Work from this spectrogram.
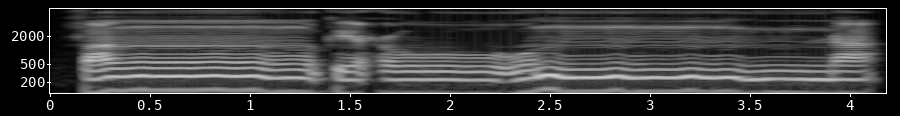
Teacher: আহলিহিন্না, ফানকিহুহুন্না, ফা ওখানে থাকবে, নুন সাকিন এখানে একফা করবো আমরা, ফান কি বলবো, হু, এখানে হাটাকে রাইট দিয়ে কালিফ টানবেন, আর নুন মুসাদ্দাদ এখানে ওয়াজিব গুন্না হবে কালি পরিমাণ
